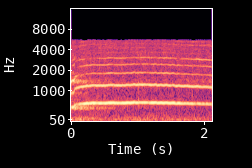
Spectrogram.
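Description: A wolf howl: one long call that swells up in pitch at the start and then holds steady.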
